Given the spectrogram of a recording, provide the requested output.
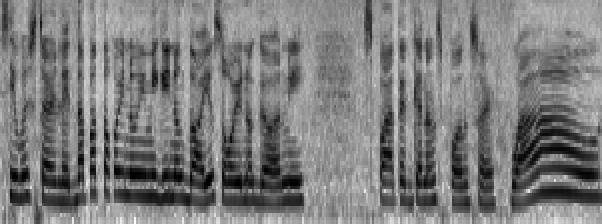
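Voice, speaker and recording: Her tone is animated as the woman talks at a fairly slow pace. Noticeable background noise is present. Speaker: mobile game livestreamer. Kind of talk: live gaming stream chat.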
